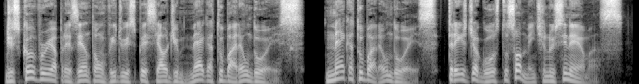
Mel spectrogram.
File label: portuguese brazilian tv shows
